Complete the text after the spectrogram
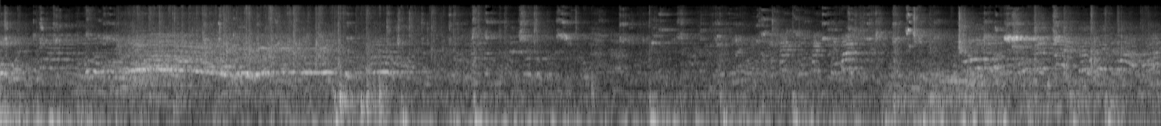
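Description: Spectators chatter and shout in a large echoing hall.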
